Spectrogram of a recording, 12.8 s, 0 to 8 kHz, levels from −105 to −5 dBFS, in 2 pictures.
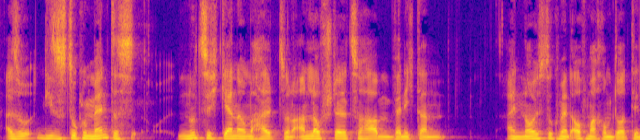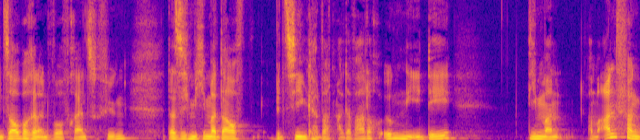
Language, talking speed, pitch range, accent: German, 210 wpm, 105-125 Hz, German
